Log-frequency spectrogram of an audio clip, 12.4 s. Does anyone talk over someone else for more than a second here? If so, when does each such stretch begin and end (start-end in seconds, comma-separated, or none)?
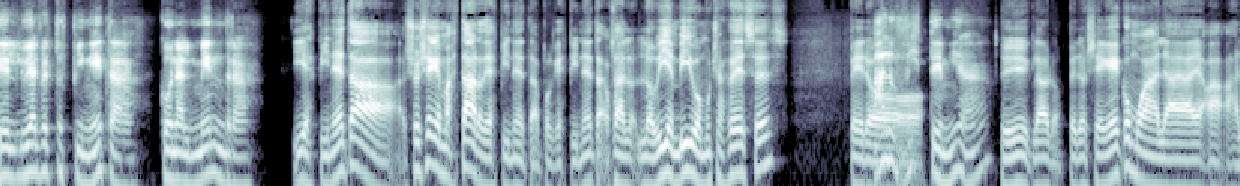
none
